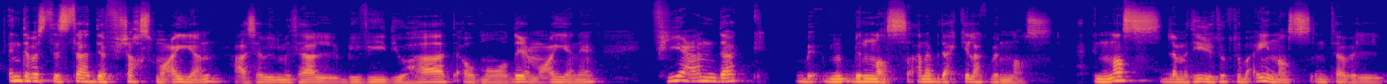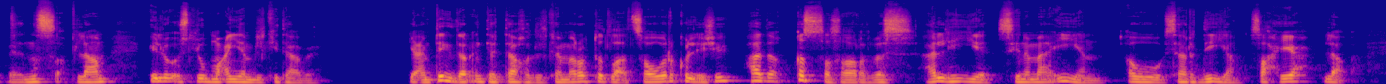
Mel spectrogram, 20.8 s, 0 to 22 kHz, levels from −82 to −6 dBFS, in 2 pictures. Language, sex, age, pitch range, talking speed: Arabic, male, 30-49, 115-145 Hz, 155 wpm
